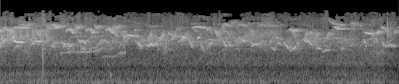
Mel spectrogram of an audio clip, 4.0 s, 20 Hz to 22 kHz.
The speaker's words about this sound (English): And if we just stop for a second, we're on a very beautiful little laneway. We'll just listen to the birds for 1 second, and you can hear the amount of nature around us.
